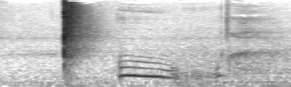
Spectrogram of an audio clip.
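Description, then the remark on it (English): A single sharp slap of a hand against the genitals rings out, followed moments later by a brief voiced exclamation. “He's asked that I slap my pussy for you.”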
